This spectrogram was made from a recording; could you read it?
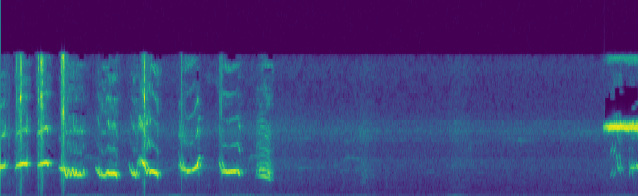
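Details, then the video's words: Orange-headed thrush lure song for rousing other birds: a quick run of about a dozen rich, looping whistled notes over two seconds, silence, then a high clear whistle at the end. "suara Anis merah untuk pancingan"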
